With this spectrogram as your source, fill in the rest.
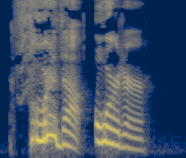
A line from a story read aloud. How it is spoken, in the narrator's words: the Dark Woman spat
